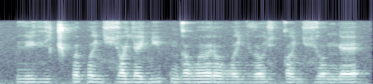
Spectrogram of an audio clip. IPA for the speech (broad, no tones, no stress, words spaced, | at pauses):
ðivʲɛt͡ʃpəpɤʎ çɔjɛʎipŋɡʌ βɤɾo βɤʎðoçkɔʎ çoŋɛ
